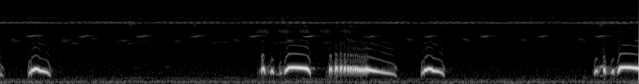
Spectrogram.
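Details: Spotted dove lure call for stirring silent doves into song: a single soft coo, then a stuttering start, a hollow coo, a long falling croon and a short final note, ending with another coo; quiet electronic hum behind.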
